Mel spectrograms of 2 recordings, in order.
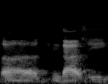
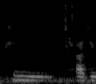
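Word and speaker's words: Ketanji: And then even with the confirmation of Chief Justice Kendaji, did I say her name right? Let me type that because I don't. I think it's Kentaji with a T, right?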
